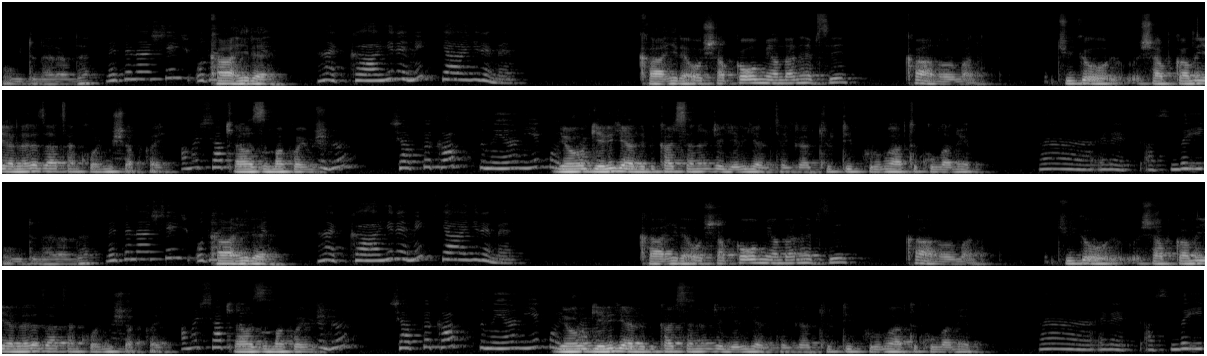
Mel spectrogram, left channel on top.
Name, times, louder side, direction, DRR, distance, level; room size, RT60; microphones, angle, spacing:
voice 1, 0.0-0.9 2.1-2.7 6.4-8.5 9.0-9.8 10.6-13.7 14.4-15.2 17.5-21.8, left 1 dB, 45° left, 5 dB, 2.3 m, -28 dB
voice 2, 1.0-2.2 3.1-5.1 13.1-13.3 13.8-14.8 15.2-15.5 15.9-18.1 22.4-24.0, equal, 10° right, 5 dB, 1.4 m, -38 dB
19.0 x 9.8 x 3.0 m, 0.33 s
head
